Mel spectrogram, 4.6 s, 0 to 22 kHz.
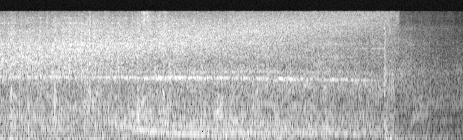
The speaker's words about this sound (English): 15, 13, 12, 11, 10. We are go for main engine start. 8, 7, 6. We have main engine start. 3, 2, 1.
